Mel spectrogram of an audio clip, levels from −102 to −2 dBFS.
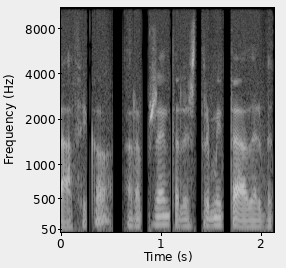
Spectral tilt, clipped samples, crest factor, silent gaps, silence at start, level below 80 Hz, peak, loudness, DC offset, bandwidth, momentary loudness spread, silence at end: -4 dB/octave; under 0.1%; 20 dB; 0.51-0.61 s, 0.81-0.87 s, 1.35-1.40 s, 1.62-1.70 s; 0 s; -58 dBFS; -14 dBFS; -32 LUFS; under 0.1%; 11 kHz; 8 LU; 0 s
